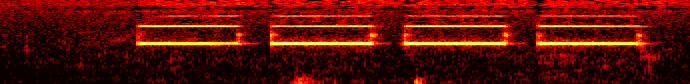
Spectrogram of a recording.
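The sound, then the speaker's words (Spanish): A Skytel pager from Mexico beeps four times in a steady rhythm, each tone a bright electronic chirp about half a second long with short gaps between, clear with a couple of soft low thumps. “y lo del famoso viper, pues viene del bip ¿no? Del famoso bip aquí está.”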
